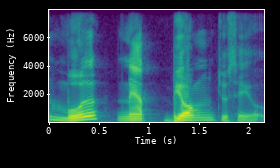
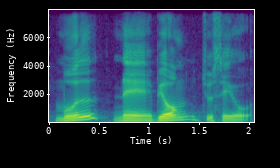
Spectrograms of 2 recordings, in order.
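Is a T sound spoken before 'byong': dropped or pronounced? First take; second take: pronounced; dropped. First: The number is said with a final T sound. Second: The number is said without a final T sound. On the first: The speaker calls it wrong. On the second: The speaker calls it right. "Jadi T yang di belakangnya tidak dibaca"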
